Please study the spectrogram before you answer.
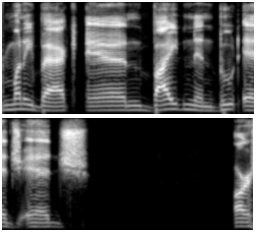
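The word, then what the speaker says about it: Buttigieg: said is is that the way you pronounce his name is boot Edge Edge it's Budaj Pete Budaj uh but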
